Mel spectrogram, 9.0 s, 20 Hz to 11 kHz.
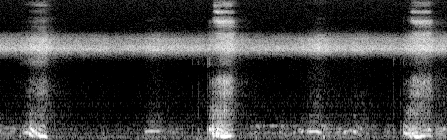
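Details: A sleeping dog snoring in low, rough bursts, about 16 to 20 a minute, over a steady hiss.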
